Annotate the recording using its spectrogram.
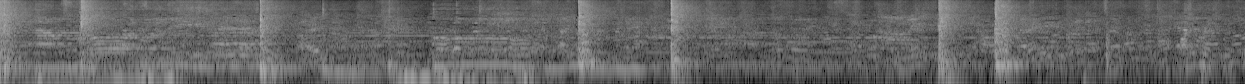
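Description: Cornhole bean bags landing with sharp thuds on wooden boards, about seven hits at irregular intervals, over background music and chatter.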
